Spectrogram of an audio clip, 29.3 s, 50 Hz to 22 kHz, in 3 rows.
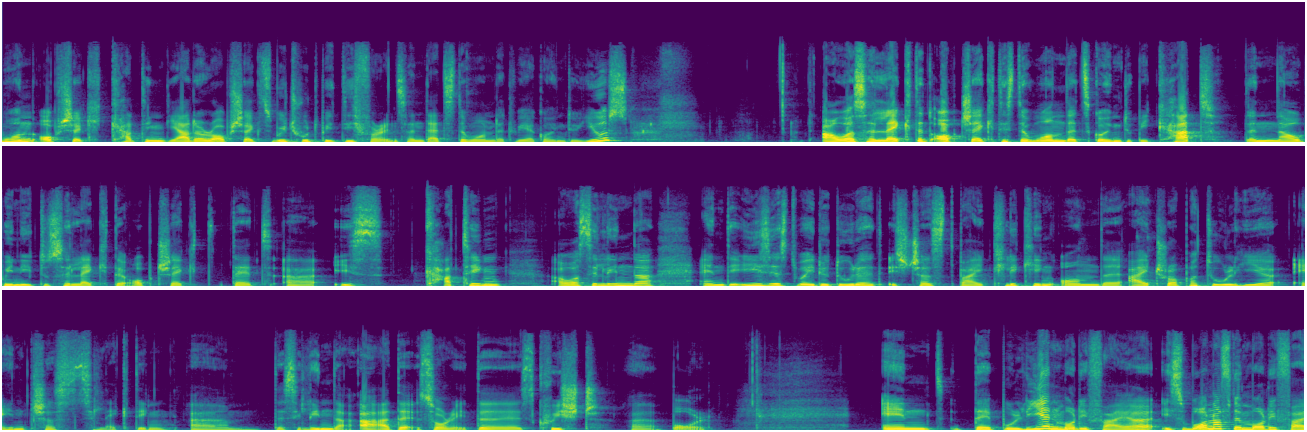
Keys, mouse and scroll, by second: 18.2 click.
